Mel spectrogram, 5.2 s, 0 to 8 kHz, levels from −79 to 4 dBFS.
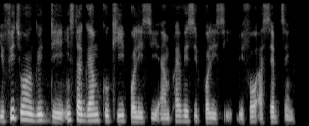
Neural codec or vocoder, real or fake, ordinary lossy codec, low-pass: codec, 16 kHz in and 24 kHz out, 1 kbps, XY-Tokenizer; fake; none; 7.2 kHz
